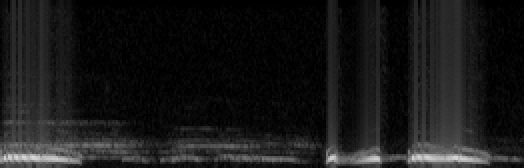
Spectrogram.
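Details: Male and female spotted doves cooing to stimulate trained birds. A long rolling coo trails into soft murmurs, then a short wavering note and another drawn-out coo.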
